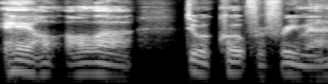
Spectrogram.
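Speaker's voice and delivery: quiet, hushed, confiding stage half-whisper. Retelling an actor's offer made with other actors around: retelling a half-whisper. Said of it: "he whispered".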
